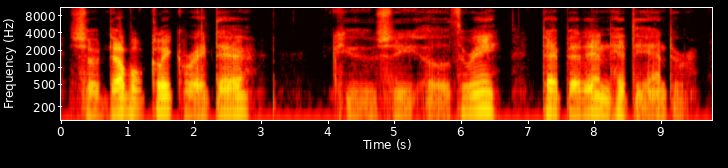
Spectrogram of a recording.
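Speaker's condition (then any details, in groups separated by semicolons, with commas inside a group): ALS; abnormally slow voice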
